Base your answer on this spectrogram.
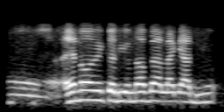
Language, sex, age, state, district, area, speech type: Maithili, male, 30-45, Bihar, Saharsa, rural, conversation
